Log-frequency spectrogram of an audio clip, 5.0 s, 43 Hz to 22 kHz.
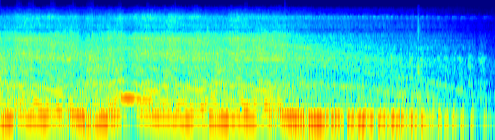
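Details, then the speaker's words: Sinnis SC125 single-cylinder bike after a performance carburettor installation, idle just reset low: blips up and settles cleanly, pitch rising and falling smoothly with no stumble or hesitation; normal revving, runs much better. "so far it seems like that's it guys it's all buttons back up i'm very happy with the outcome on this one and the performance card seems much better"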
